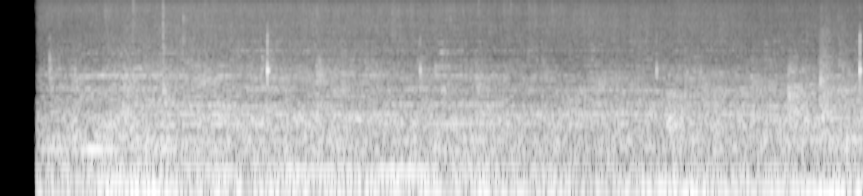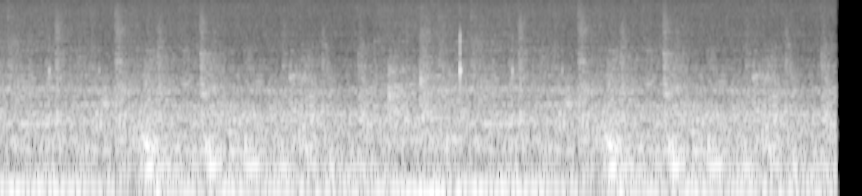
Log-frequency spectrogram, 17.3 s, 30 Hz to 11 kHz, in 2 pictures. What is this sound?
Lift noise 1
Some lift noises I gathered whilst doing foley for a project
